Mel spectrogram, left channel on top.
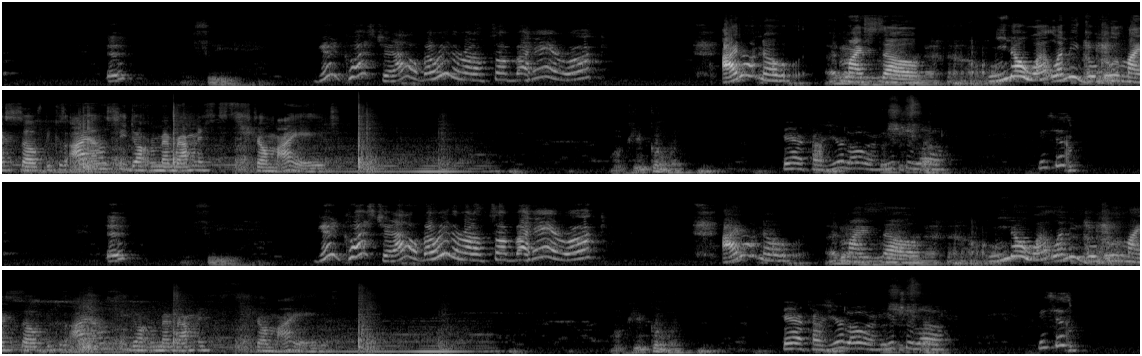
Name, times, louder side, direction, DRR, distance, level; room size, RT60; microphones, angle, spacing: voice 1, 1.8-2.6 8.2-10.0 10.7-11.2 11.7-11.8 16.4-16.5 17.0-17.1 17.4-18.5 18.9-19.0 19.6-19.7 20.2-20.8, left 1 dB, 15° left, 1.0 m, -39 dB
voice 2, 3.1-6.1 6.9-7.2 15.9-16.1 16.9-17.4 19.2-20.8 21.7-22.1, right 4 dB, 25° right, 0.4 m, -33 dB
voice 3, 7.2-7.9 8.4-9.2 9.9-14.7 19.5-19.6 22.0-22.1, left 5 dB, 85° left, 0.7 m, -29 dB
sound 1, 10.8-16.3, right 2 dB, 75° right, 1.0 m, -42 dB
Fireworks, 10.9-16.1, left 2 dB, 45° left, 1.1 m, -41 dB
6.0 x 3.9 x 5.3 m
head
